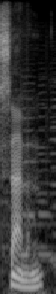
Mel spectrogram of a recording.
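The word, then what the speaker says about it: Salmond: leader this man Alex sammon you don't pronounce the L like with the fish became Scotland's first Minister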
